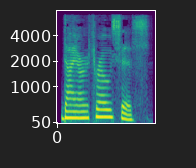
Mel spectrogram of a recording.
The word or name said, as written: diarthrodial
